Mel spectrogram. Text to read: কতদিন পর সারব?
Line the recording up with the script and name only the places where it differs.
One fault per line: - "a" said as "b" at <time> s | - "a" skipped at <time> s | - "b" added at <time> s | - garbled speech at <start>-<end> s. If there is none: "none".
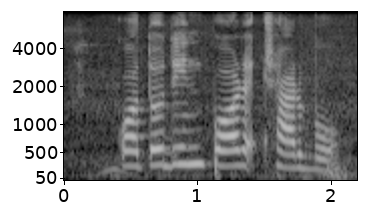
none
